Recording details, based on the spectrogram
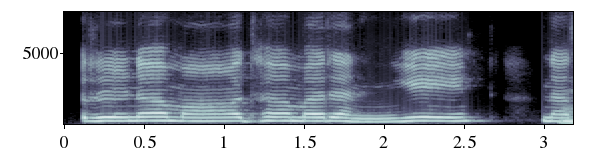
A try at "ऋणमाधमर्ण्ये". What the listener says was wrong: मर्ण्ये मरण्ये इति नास्ति मर्ण्ये मर्ण्ये so you are telling ऋणमाधमरण्ये maranye it is not maranye it is maranye मन्ये मरण इति नास्ति there is no marण्ये marण्ये before n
